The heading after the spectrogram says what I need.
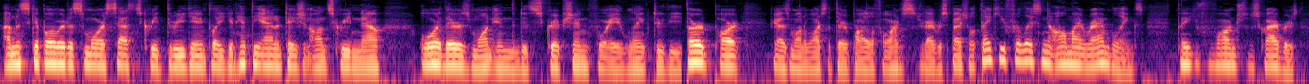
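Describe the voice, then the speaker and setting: A young man in his late teens tells a personal story as commentary over gameplay. He rambles and gets excited as he goes, in a voice that sits a little low. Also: fast talker. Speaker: gaming channel host.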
